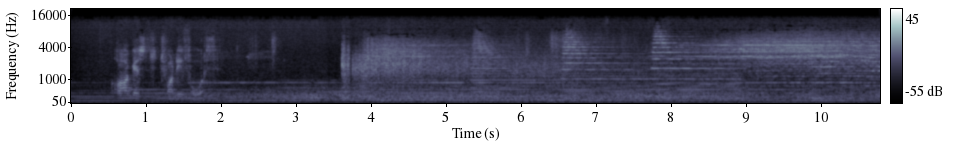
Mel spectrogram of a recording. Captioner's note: explosion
